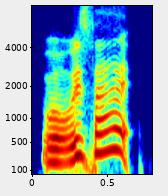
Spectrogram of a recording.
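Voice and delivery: high startled question; surprised. Real, not acted. Reacting to odd sound.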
